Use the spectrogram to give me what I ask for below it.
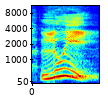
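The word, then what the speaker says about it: Louis: लिखा लुइस है, जिसको हम लुइस आमतौर पर पढ़ते हैं, लेकिन इसको लुइस नहीं पढ़ना है, इसको लुई पढ़ना है। ये फ्रेंच वर्ड है, इसमें एस जो होता है ये हमेशा साइलेंट होता है।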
